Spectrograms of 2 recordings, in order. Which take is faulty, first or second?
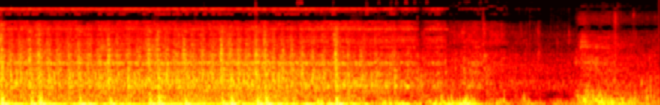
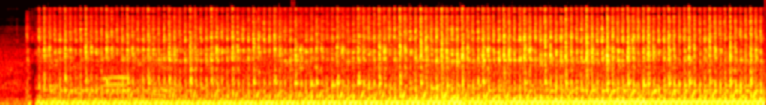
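first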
